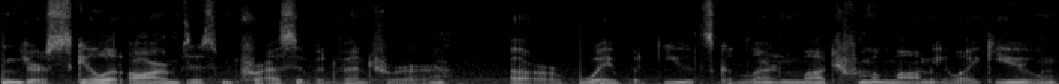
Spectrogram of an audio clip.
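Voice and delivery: deep, low put-on character voice. Dubbing a game cutscene, the speaker voices a character in a deep voice. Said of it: "Uh, I'll try to do the deep voice from the last time I voiced them. / This hope I will guard with my life".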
